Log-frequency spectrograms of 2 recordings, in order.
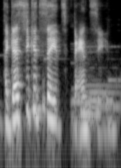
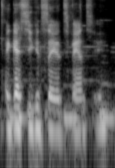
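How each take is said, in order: First: The line is read with expressive character tone. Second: The line is read flatly, without expression. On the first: The speaker calls it right. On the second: The speaker calls it wrong.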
